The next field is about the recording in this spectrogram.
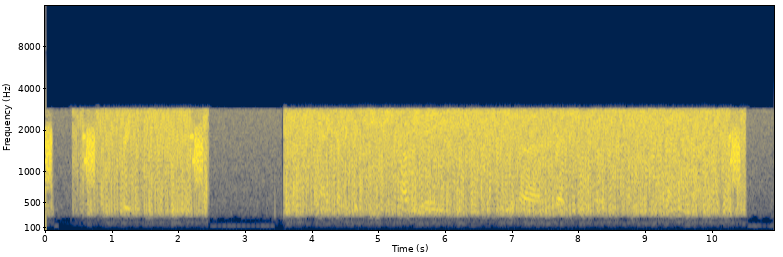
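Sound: radio transmission static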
